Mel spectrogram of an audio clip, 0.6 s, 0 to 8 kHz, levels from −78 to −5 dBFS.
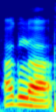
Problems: constant background noise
